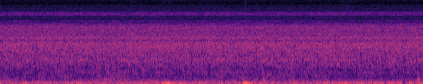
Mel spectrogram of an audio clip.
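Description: Steady background hiss with a low rumble underneath: room tone picked up by the microphone during a pause in speech.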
